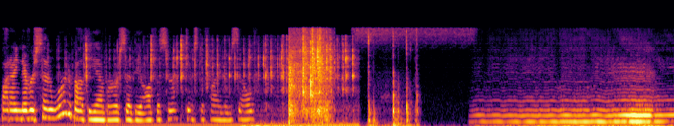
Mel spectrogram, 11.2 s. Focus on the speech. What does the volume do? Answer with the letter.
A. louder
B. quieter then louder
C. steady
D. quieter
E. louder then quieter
D.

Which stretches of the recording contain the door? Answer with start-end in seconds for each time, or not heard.
4.8-5.6.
